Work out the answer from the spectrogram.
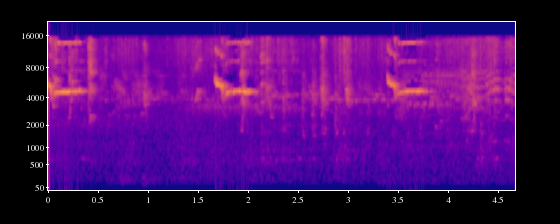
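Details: Male Red-fronted Serin (Serinus pusillus): three short, high, thin whistled notes, each opening with a quick downward slur into a level tone, spaced about every 1.7 seconds over steady rustling and wing-flutter noise.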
